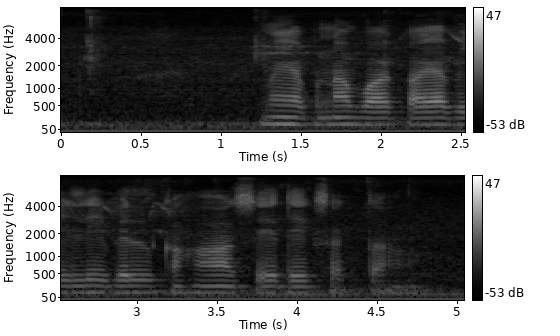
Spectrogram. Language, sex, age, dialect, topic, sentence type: Hindi, male, 18-24, Awadhi Bundeli, banking, question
